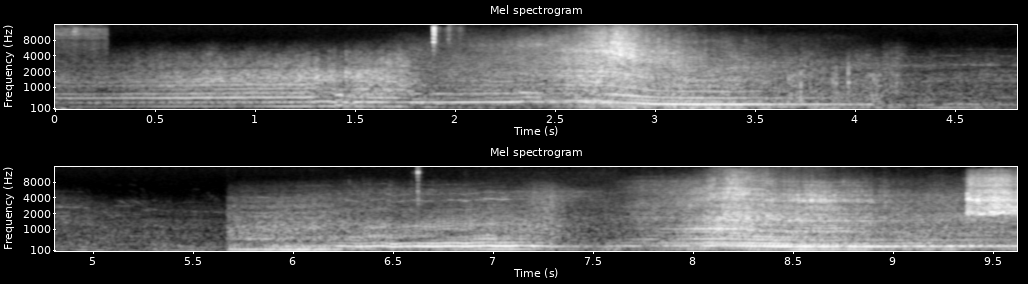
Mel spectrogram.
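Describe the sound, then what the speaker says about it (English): Race cars at an NLS endurance round, a BMW chasing a Nissan GTR, sweep past with rising and falling engine whine, revving hard through gear changes in two close passes. "And this BMW chasing this GTR."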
